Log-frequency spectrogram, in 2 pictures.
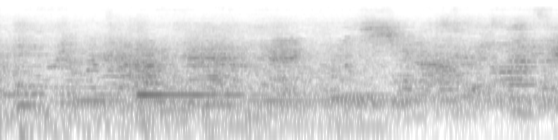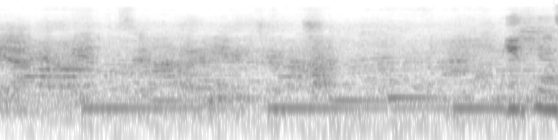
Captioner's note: soft piano music; crowd chattering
